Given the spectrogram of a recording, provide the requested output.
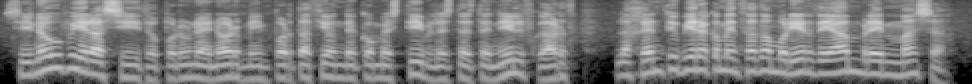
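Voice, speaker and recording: Man acting a grave, measured king, bright-voiced. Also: medium pitch, lightly acted. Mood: worried, reflective. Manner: measured, deliberate delivery. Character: grave, worldly king, slow-spoken and paternally cautionary. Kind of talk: audiobook character dialogue.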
